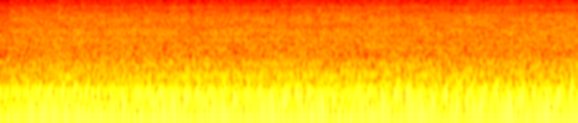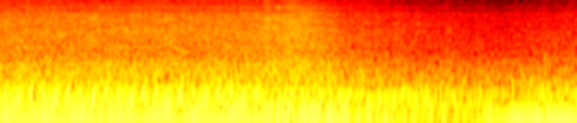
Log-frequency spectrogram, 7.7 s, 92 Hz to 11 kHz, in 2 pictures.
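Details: 1989 Ford F150 project truck running with the exhaust disconnected at the headers: very loud, raw, deep rumble with a harsh bark swelling on a rev near the end. Described as obnoxious, to be fixed.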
